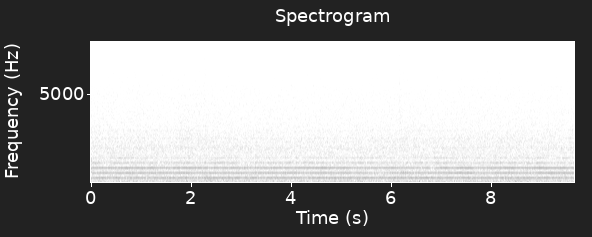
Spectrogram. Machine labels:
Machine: fan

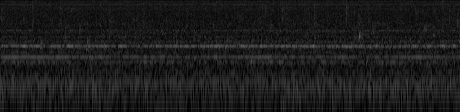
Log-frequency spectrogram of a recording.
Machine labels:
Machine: pump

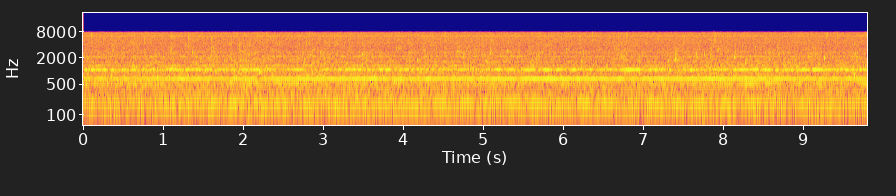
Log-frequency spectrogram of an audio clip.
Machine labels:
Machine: pump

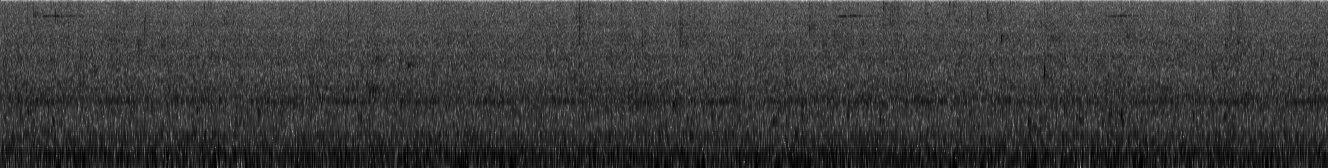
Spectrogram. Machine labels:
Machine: pump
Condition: normal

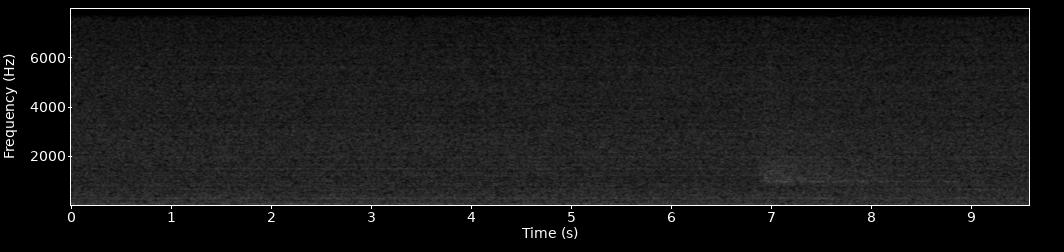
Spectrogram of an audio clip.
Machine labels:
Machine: fan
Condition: normal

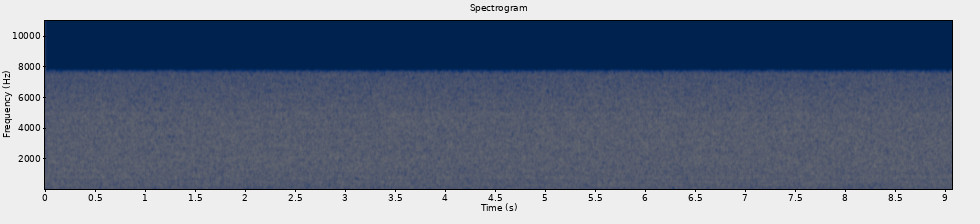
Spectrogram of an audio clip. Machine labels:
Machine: fan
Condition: abnormal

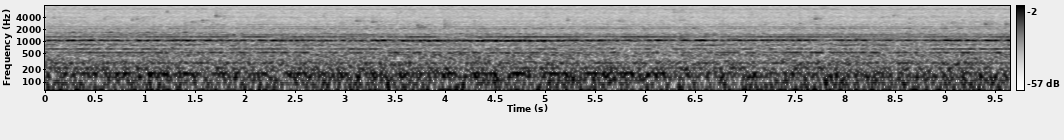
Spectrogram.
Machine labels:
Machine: pump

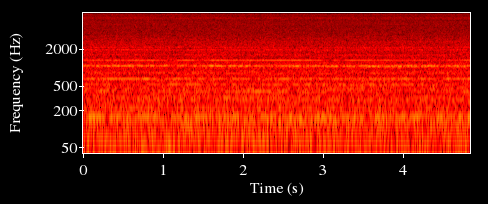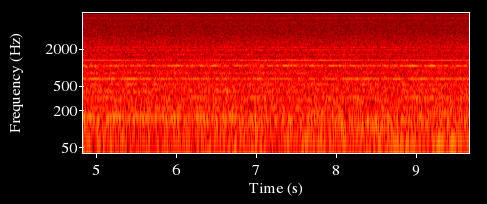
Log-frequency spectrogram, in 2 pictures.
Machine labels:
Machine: fan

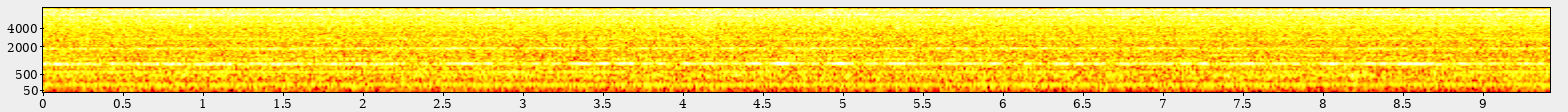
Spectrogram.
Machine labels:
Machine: pump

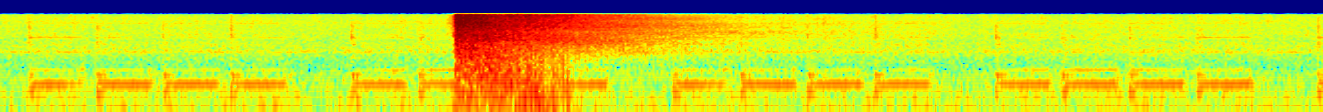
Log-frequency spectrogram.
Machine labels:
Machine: slide rail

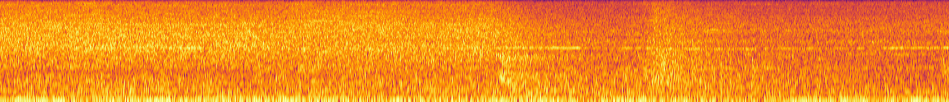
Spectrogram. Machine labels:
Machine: fan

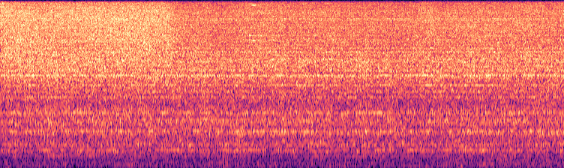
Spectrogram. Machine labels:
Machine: fan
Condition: normal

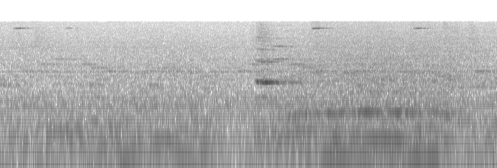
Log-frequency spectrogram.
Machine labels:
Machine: fan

